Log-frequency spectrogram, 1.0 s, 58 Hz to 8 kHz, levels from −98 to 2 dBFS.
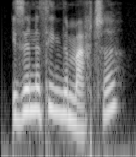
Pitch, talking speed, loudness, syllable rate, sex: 220 Hz, 235 wpm, -18 LUFS, 9.0 syllables/s, female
